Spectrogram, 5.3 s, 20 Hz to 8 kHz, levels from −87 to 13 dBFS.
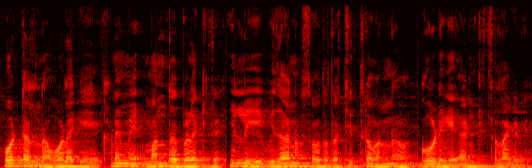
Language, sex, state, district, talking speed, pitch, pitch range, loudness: Kannada, male, Karnataka, Shimoga, 110 wpm, 110 Hz, 105-125 Hz, -27 LUFS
